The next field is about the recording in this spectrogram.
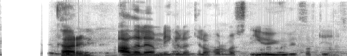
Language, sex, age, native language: Icelandic, male, 15, Icelandic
